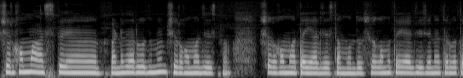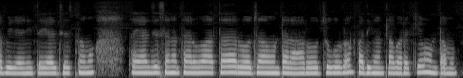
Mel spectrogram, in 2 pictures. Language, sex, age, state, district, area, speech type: Telugu, female, 18-30, Telangana, Vikarabad, urban, spontaneous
